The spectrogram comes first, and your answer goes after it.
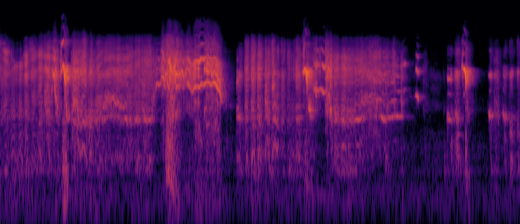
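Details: Wild otters give continuous shrill, buzzy squealing with wavering high tones, broken into long strained cries and a few short squeaks toward the end.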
